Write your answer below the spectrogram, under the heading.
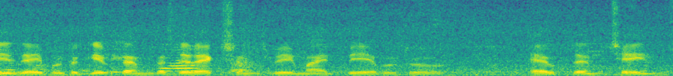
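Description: A man is speaking over loud background noise. The sound itself is dry, with no echo. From India. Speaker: peace activist. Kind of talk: interview answer. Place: garden.

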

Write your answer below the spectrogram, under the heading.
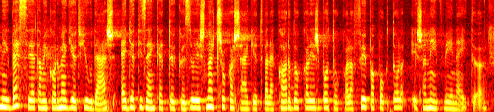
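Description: At a very fast pace with hardly any pauses, a woman talks at medium pitch in a monotone, flat intonation. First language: Hungarian. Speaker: interpreter. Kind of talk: sermon interpretation; sermon interpretation and scripture reading. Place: church.

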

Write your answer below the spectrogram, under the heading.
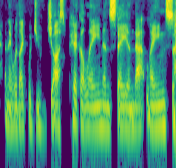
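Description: A man speaks against a quiet background, the sound dry with no echo. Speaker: guest. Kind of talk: interview answer. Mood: relaxed, occasional laughs. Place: studio.

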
